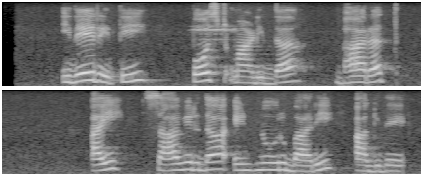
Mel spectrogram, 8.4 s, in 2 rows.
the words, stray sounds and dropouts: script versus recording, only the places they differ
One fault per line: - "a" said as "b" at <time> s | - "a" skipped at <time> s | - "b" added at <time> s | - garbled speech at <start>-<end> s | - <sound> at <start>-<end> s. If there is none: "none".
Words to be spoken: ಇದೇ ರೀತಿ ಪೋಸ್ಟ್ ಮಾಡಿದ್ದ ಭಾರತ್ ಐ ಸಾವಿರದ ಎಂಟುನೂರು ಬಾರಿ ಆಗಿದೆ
none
